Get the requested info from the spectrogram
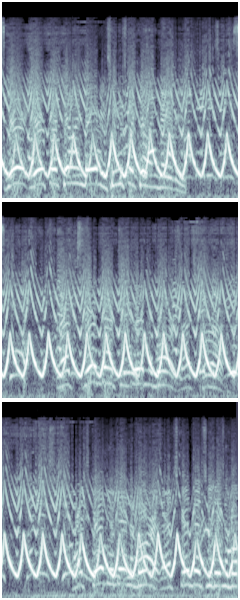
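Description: A handheld megaphone's built-in siren sounding at close range, aimed at the microphone. It gives a fast yelp that sweeps up and down in pitch about four times a second, steady and very loud.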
